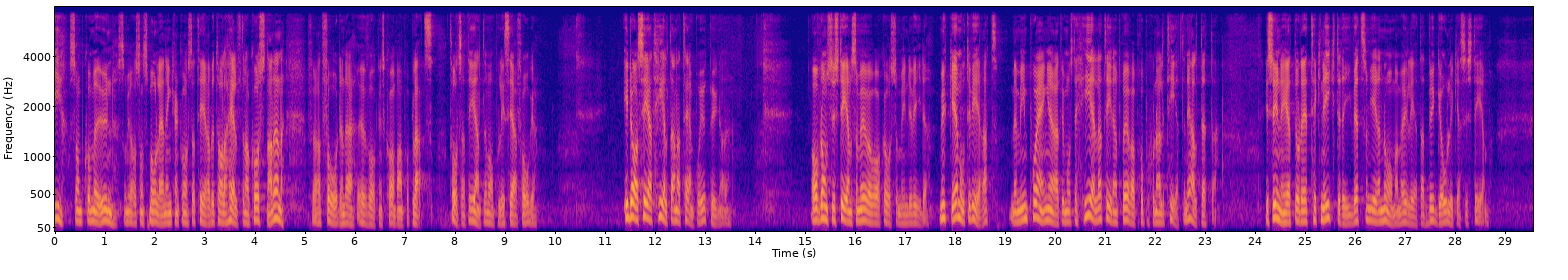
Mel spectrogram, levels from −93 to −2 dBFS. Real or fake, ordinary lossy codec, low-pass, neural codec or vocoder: real; none; 7.2 kHz; none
